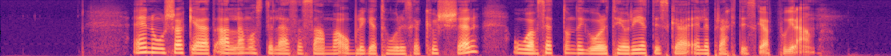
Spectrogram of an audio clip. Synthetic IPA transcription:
ʔɛnuːʂɑːkæɾat̪ʰa̰lːamɔst̪əlɛːsasamːa̰ʔɔ̰blɪɡat̪ʰuːɾɪskakʰɵʂːəɾuːɑvsɛt̪ːɔmd̪ɛɡoːɾt̪ʰɛʊɾeːt̪ɪska̰ʔɛ̰lːəɾpʰɾa̰kt̪ɪska̰pʰɾʊɡɾa̰mː

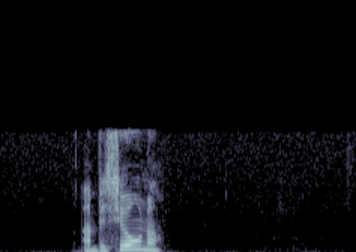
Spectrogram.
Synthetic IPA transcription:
ʔɑ̈mb̥iɕo̝̰ːnɐ

